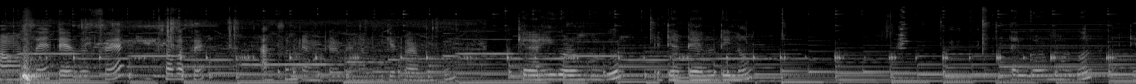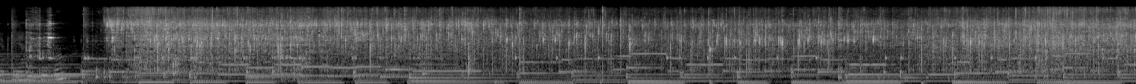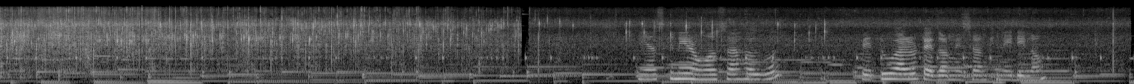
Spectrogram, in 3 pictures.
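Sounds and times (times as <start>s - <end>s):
soft background music: 0.0s - 34.0s
onions sizzling in hot oil: 11.6s - 34.0s.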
